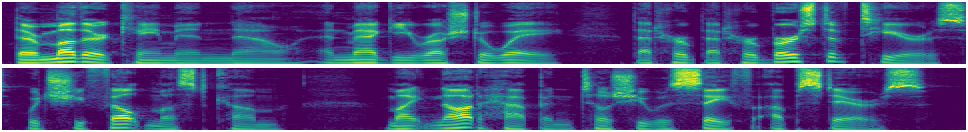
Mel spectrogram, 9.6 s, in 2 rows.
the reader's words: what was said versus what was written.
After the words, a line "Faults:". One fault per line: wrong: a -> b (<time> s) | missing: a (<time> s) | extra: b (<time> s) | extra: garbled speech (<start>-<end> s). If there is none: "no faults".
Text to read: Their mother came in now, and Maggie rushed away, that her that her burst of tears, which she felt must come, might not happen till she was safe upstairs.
Their mother came in now, and Maggie rushed away, that her that her burst of tears, which she felt must come, might not happen till she was safe upstairs.
Faults:
no faults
